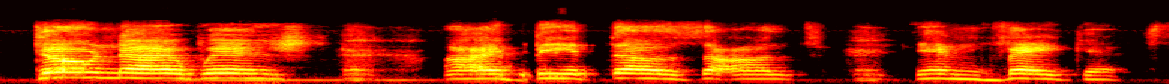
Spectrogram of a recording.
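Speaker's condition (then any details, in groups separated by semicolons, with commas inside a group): Spinocerebellar ataxia; slightly staccato speech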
